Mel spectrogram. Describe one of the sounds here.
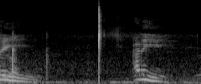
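Two hands slap together in a handshake.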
